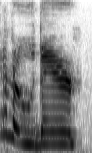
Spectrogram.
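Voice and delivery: very high, loud, pushed-out frog voice. Greeting the others while trying for a Kermit voice. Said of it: "I think you're going for Kermit".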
